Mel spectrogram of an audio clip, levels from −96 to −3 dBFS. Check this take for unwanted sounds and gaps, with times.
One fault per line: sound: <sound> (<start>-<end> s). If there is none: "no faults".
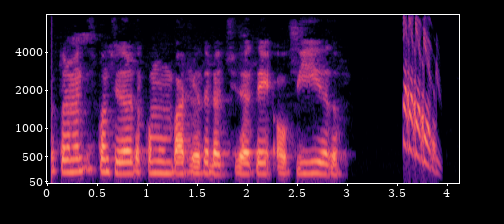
sound: chirp (3.6-4.0 s)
